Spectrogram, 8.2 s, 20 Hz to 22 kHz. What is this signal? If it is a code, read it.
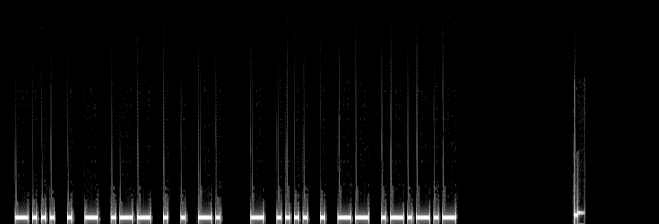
Morse code, heard as a keyed tone, about 22 wpm, 700 Hz. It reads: BETWEEN THEM.
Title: Sentences from Top 400 Words and Abbreviations 22wpm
